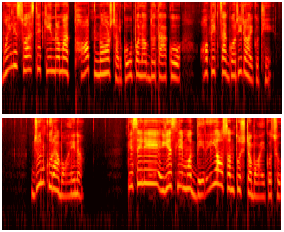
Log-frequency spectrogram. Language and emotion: Nepali, sad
